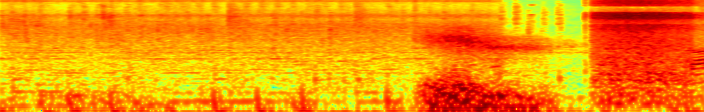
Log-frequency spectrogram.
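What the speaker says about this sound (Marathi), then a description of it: "यवतमाळच्या अनेक तालुक्यांमध्ये अवकाळी पावसानं हजेरी लावली।" Unseasonal December rain falls across the talukas of Yavatmal, a steady broadband hiss of rain on surfaces that swells midway and then shifts abruptly to a brighter, denser wash near the end.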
